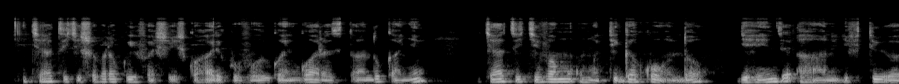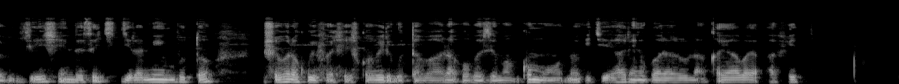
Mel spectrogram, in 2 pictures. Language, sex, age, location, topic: Kinyarwanda, male, 18-24, Kigali, health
